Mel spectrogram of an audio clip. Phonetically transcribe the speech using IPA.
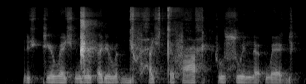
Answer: ɾʏçkʲɜwɛç ŋ͡ǁuʔɜɾʲɜwəɡ ɟʏfħɜçtəf ʕəħt͡ʃʼusʷe nɜʔwɛɡ

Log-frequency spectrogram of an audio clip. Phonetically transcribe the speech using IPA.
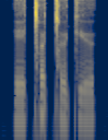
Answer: eǀœǀøkʲø

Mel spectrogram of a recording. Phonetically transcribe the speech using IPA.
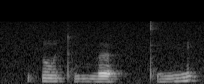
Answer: θũtʼṳə̯ | tʼe̤

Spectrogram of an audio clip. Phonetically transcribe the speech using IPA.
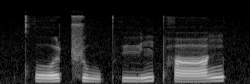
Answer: kʰo˧˥ʊ̯ ʈ͡ʂu˨˩pʰy˧˥npʰɑ˧˥ŋ

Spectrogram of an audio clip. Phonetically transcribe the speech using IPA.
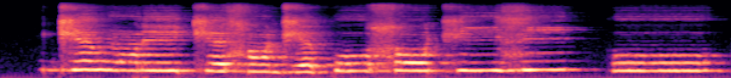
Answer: d͡ʒɛ˦vɔ̃˧ɾeː˧ t͡ʃɛ˧sɔ̃˨d͡ʒɛ˨ poː˧ sɔ˧t͡ʃiː˧zi˦ | oː˦

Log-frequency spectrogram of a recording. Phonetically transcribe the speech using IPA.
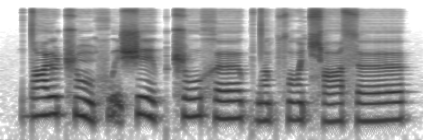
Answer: dˤøː˦˥ ʈ͡ʂõ˥˩ xʷḛ˥˩ʃeː˥˩kʷʈ͡ʂo˦˥ xœː˦˥kʷ dˤœ̃˦˥kʷsˤœ̃˦˥t͡ɕʰɑ˦˥ sœː˦˥

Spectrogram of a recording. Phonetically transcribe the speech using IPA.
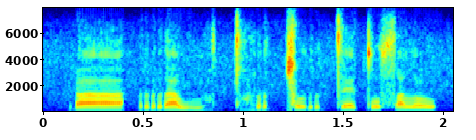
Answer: ɽa | raw lṳdtˤo̤r ǀortɛ tusˤɛlo

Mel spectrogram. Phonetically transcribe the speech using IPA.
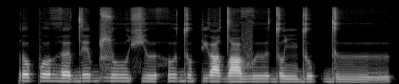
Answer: ɾopoɦə d̪ɪːbɮuːçɯ hudupʲuːdˤo vɯːdoɲdup dɯː

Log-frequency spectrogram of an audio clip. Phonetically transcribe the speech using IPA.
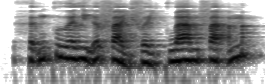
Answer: hə̰˧˥m ku˧ə̯lḭ˧˥ə̯ fa˧˩jfə˧˩j kwa˧m fa̰˧˥m

